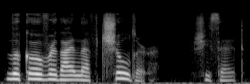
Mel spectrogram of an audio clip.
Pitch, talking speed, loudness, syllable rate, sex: 215 Hz, 170 wpm, -16 LUFS, 4.6 syllables/s, female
